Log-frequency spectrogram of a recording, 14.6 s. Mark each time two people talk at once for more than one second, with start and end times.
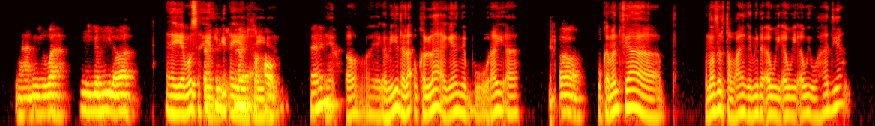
3.2-4.6

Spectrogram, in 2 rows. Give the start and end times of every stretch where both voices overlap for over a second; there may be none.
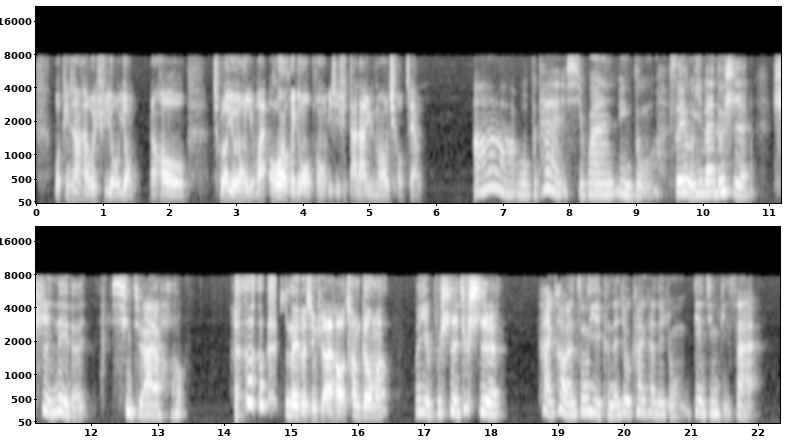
none

